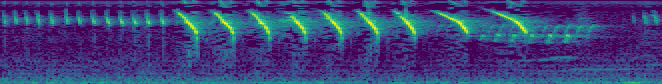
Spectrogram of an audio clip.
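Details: Canary lure song for prompting other canaries: a soft, quick high trill breaks into loud downward-sliding whistles repeated about four per second, fading to a brief buzzy note.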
